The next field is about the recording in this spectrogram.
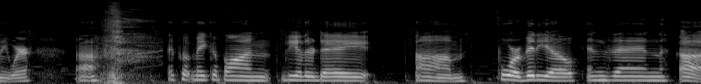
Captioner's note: laughs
